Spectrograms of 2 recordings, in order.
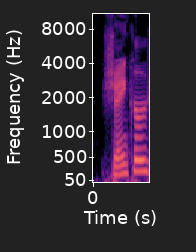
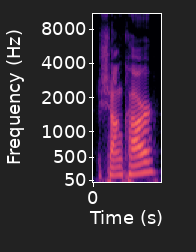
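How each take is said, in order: First: "Shankar" with a flat a like "shank", r-coloured ending "SHANK-er"; Shankar said one way. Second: "Shankar" with open a's, "SHAHN-kahr"; Shankar said the other way. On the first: Host testing a producer's name: "Shankar" as SHANK-er. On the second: Host testing a producer's name: "Shankar" as SHAHN-kahr. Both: Shown as a demonstration. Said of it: "It's either Adi Shankar or Adi Shankar".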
